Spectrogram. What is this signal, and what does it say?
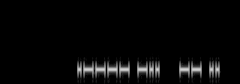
Morse code, heard as a keyed tone, about 40 wpm, 700 Hz. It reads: 1D MI
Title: Field Day Exchanges - 40wpm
